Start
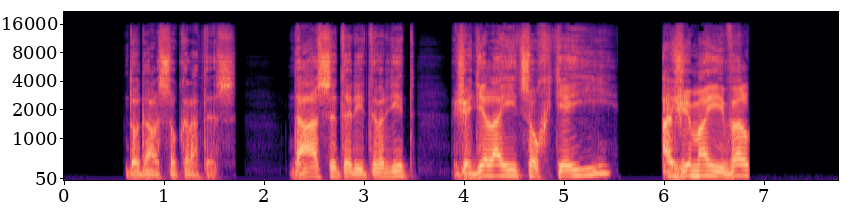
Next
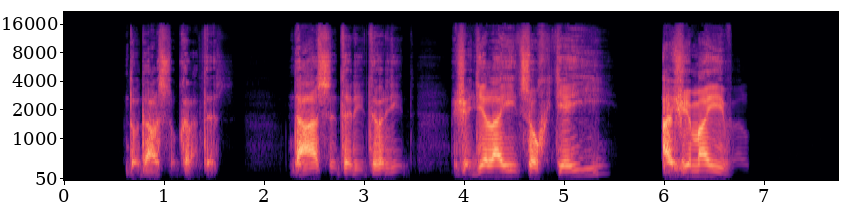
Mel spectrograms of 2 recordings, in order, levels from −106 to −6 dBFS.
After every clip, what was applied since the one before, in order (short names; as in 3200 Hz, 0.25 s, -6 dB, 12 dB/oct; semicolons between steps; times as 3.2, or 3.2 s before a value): HPF 460 Hz 24 dB/oct; high shelf 2400 Hz -11 dB; ending taper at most 230 dB/s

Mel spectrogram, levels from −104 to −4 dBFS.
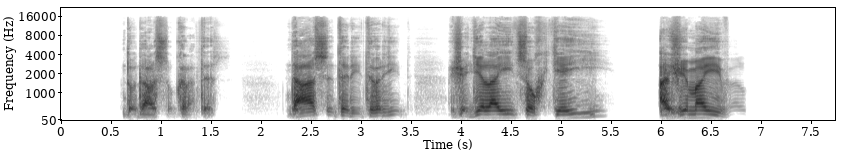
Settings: bell 230 Hz +5 dB 0.24 oct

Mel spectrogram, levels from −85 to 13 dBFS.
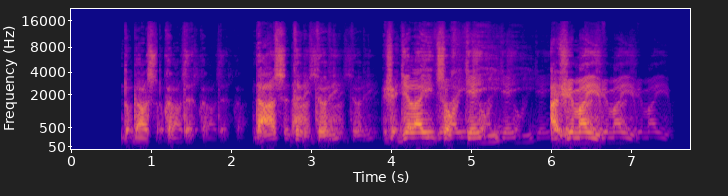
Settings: doubler 13 ms -3 dB; feedback echo 0.431 s, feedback 23%, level -14.5 dB; gate with hold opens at -56 dBFS; gain +5 dB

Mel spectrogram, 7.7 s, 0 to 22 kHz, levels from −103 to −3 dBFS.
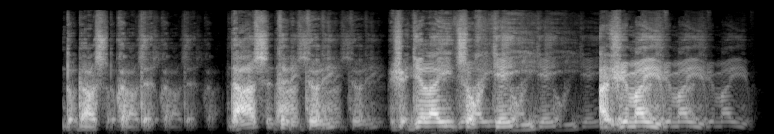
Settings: nothing audible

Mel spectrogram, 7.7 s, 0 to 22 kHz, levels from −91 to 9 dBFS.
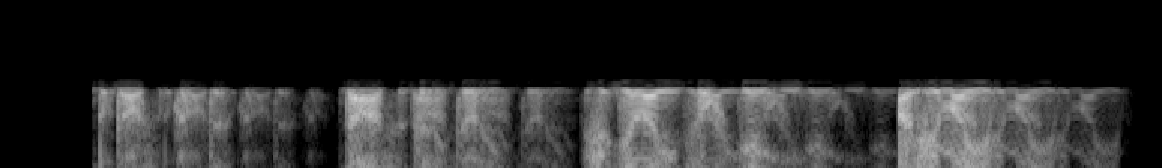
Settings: inverted band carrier 2700 Hz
